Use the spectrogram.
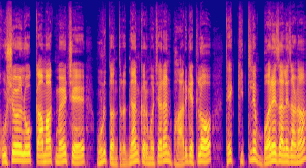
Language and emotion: Goan Konkani, happy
